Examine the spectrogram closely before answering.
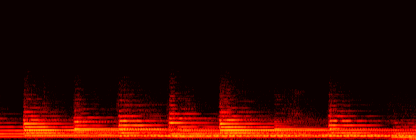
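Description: Musical bridge of tuned bells struck one note at a time, about every three-quarters of a second, each ringing on under the next to form a slow melody. A low held note comes in near the end.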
